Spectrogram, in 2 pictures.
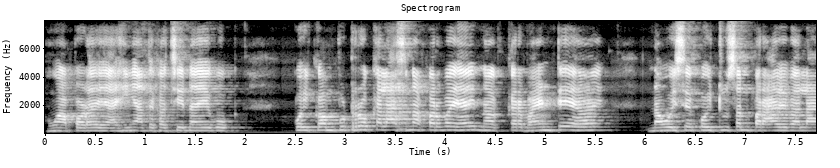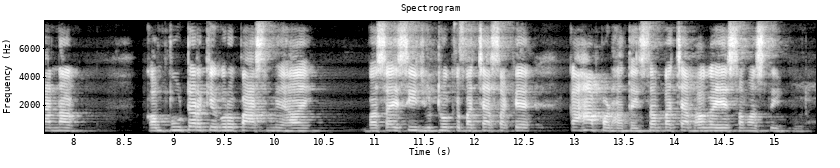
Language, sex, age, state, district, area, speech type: Maithili, female, 45-60, Bihar, Samastipur, rural, spontaneous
